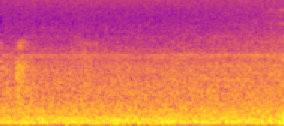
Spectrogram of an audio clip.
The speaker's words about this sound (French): Un avion passe. Je ne voudrais surtout pas crier.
